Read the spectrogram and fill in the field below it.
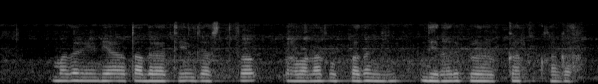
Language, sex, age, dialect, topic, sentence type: Marathi, male, 18-24, Northern Konkan, agriculture, question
